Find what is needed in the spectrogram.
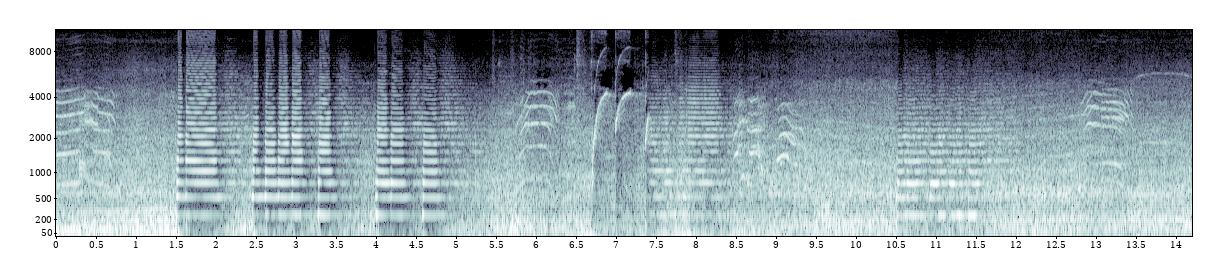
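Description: Lorry air horns sounding a string of short toots, then two longer blasts, over the low running of diesel truck engines as the trucks pull away.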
